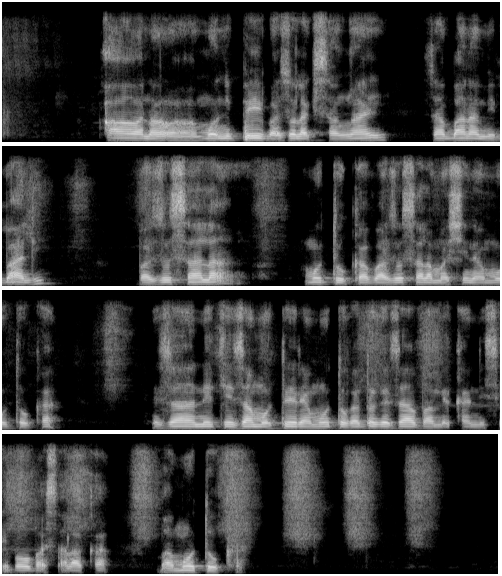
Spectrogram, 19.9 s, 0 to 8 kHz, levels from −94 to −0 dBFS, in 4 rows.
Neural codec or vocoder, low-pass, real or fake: vocoder, 44.1 kHz, 128 mel bands, Pupu-Vocoder; 7.2 kHz; fake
